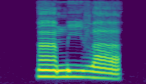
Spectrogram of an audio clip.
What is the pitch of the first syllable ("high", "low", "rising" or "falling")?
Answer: low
